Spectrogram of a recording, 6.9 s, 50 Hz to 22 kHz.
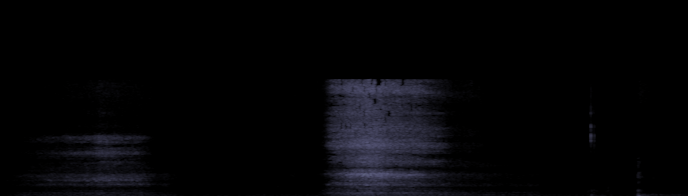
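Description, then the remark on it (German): Slow, deliberate breathing into the belly with no talking: a long soft inhale swelling then fading, a pause, then a louder, hissy exhale, followed by a couple of small clicks or sniffs. “Auch hier lade ich dich ein, 5 ganz bewusste Atemzüge zu machen.”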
